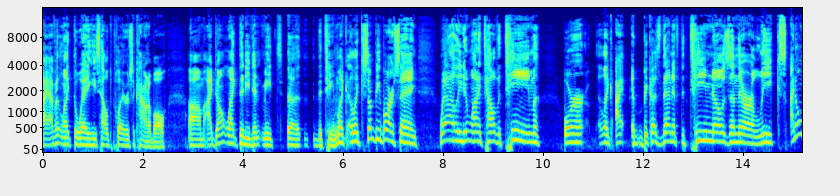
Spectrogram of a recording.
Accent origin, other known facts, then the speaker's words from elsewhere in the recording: Skokie, Illinois, United States; I grew up in Skokie.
